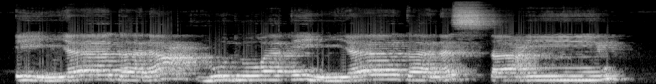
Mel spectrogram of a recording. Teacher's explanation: Huruf ya bertasydid itu ditekan, bukan dipanjangkan.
